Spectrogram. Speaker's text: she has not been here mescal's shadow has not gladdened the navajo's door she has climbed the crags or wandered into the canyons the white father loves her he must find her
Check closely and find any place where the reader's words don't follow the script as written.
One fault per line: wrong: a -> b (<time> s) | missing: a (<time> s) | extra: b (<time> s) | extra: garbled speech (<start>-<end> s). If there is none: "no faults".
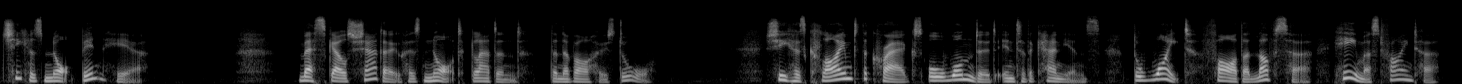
no faults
